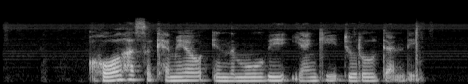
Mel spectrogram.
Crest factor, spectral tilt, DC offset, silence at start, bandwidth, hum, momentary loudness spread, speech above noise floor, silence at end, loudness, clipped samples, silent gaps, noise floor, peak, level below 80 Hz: 18 dB; -6 dB/octave; under 0.1%; 0.9 s; 9 kHz; none; 10 LU; 33 dB; 0.45 s; -19 LUFS; under 0.1%; none; -52 dBFS; -2 dBFS; -58 dBFS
